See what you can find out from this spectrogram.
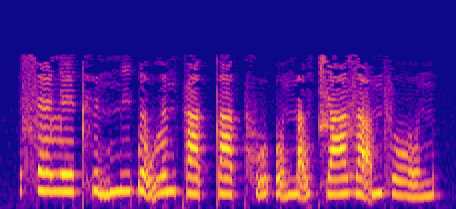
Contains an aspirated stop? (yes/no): yes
